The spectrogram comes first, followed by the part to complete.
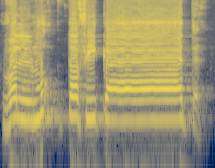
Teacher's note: جزم والا حمزہ آ گیا، اور یہ حمزہ جو ہے وہ واو کی شکل میں ہے، اس کے اوپر جزم ہے، تو پہلے والے حرف سے ملا کر جھٹکا دے کر پڑھیں گے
